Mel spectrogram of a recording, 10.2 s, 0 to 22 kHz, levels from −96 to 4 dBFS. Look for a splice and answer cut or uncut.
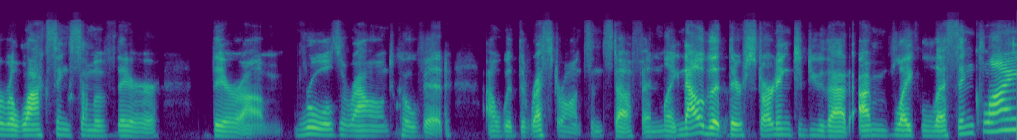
uncut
